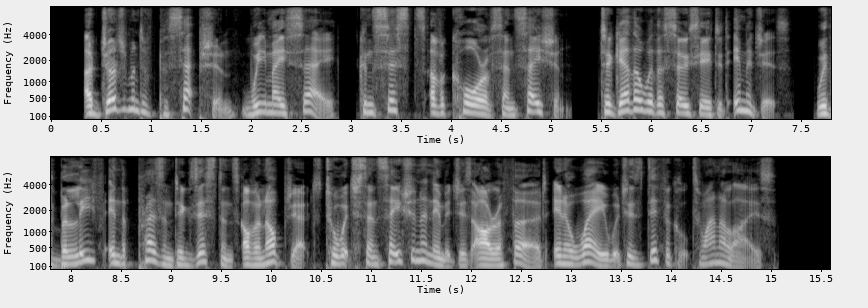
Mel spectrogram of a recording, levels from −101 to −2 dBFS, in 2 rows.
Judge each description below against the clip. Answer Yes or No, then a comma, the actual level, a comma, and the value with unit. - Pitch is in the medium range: Yes, medium, 155 Hz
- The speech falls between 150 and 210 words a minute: Yes, average, 160 wpm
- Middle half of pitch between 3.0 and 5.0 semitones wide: No, wide, 5.6 semitones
